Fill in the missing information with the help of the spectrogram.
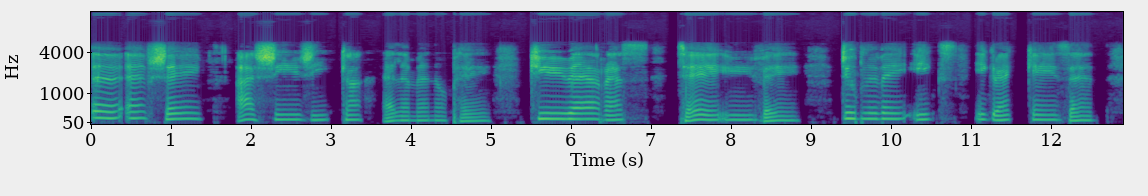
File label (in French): alphabet en francais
